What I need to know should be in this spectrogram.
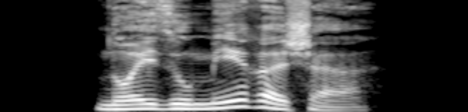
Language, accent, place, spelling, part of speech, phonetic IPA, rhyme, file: German, Germany, Berlin, neusumerischer, adjective, [ˌnɔɪ̯zuˈmeːʁɪʃɐ], -eːʁɪʃɐ, De-neusumerischer.ogg
- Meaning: 1. comparative degree of neusumerisch 2. inflection of neusumerisch: strong/mixed nominative masculine singular 3. inflection of neusumerisch: strong genitive/dative feminine singular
